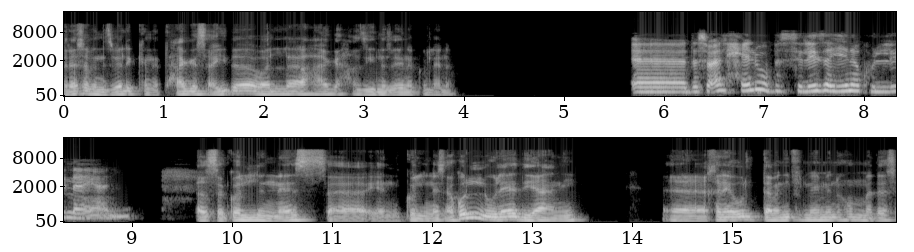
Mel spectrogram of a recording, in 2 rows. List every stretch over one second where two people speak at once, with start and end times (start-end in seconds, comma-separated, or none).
none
